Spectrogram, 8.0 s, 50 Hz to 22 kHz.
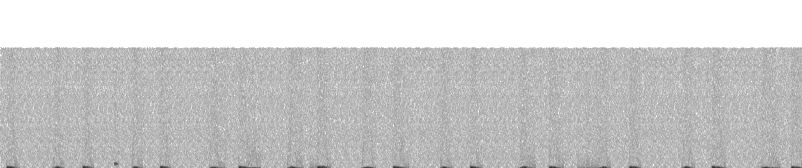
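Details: Resting heartbeat recorded while the person was falling asleep: steady, low, paired thumping beats at about 76 a minute with a regular rhythm.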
